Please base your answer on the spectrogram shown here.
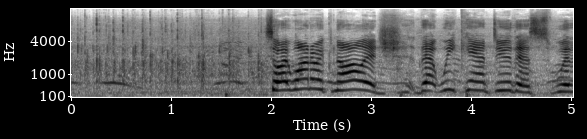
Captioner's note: applause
